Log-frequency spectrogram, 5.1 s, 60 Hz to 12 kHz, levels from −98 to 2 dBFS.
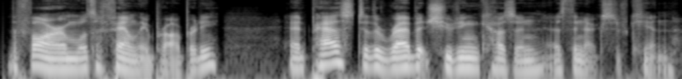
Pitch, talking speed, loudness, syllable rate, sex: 125 Hz, 210 wpm, -20 LUFS, 5.8 syllables/s, male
